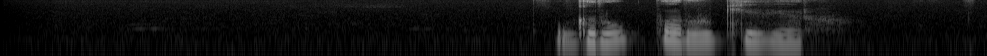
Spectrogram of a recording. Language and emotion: Russian, neutral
